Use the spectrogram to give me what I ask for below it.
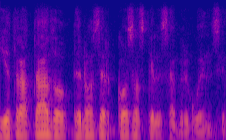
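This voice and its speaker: The delivery comes at a moderate pace. The voice sounds somewhat breathy. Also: man. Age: 70s. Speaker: journalist and news anchor. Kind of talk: interview talk. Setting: live stream.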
